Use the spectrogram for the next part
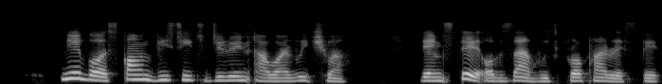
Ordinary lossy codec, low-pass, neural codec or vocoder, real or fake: none; 7.2 kHz; codec, 16 kHz, 1 kbps, FunCodec, trained on Chinese and English, 50 frames a second; fake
